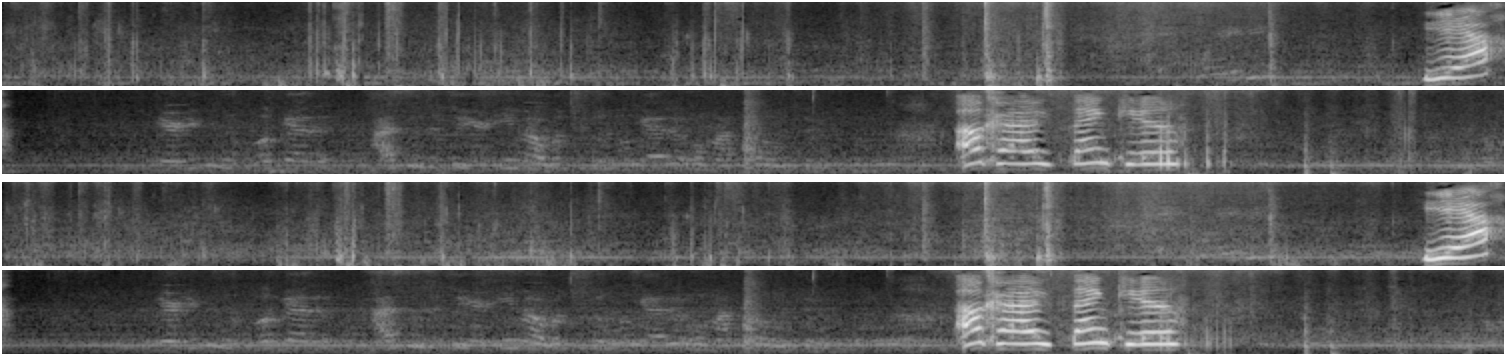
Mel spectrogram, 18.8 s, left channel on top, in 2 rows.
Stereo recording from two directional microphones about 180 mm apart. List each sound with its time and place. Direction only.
8.8 s babbling: 15° right (ahead or behind)
15.3 s a sound: 20° right (ahead or behind)
15.7 s child singing: 35° right (ahead or behind)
